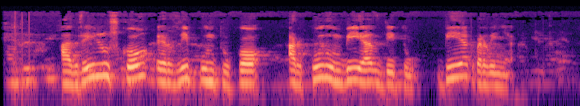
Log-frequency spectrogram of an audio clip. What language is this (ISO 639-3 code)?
eus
